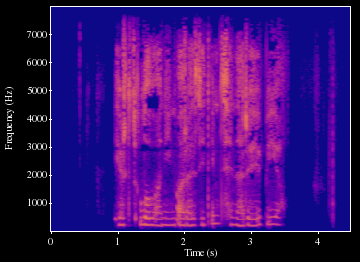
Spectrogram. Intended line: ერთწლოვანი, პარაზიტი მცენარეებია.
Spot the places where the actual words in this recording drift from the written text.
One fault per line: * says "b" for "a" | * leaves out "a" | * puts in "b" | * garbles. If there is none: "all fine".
all fine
